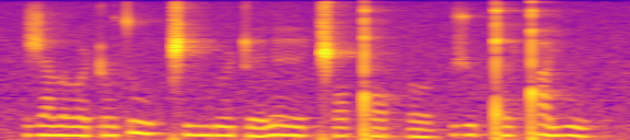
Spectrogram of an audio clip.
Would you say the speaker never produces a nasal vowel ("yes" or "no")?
yes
